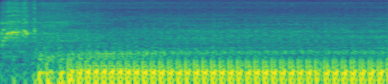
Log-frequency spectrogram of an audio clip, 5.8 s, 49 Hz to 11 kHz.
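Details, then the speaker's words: 2007 Honda VTX 1800R3 motorcycle, sat for a while, fresh oil; fuel pump primes, brief starter whir, then it fires at once into a steady, deep, even idle of about four beats a second; normal cold start and idle. "So turn the key, turn the switch on, and hear the fuel pump kick in there, and then give it a start."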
